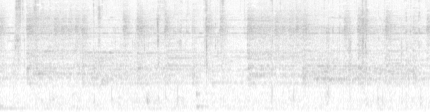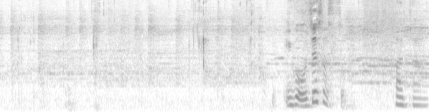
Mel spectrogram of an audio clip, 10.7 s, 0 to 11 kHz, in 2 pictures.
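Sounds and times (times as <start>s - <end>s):
chewing japchae glass noodles: 0.0s - 8.9s
speech: 9.0s - 10.7s.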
